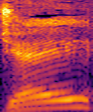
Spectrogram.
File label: "j", male British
